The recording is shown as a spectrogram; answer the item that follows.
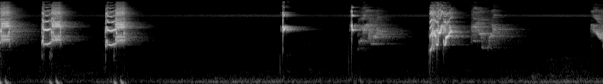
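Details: Lovebird sound meant to make other birds answer: loud harsh chattering bursts, broadband and high, in irregular clusters with short silences between.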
